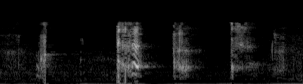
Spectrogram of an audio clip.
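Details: Young child coughing in a quiet room, about five short, dry, throat-clearing coughs; recorded on a Flip Video camcorder.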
